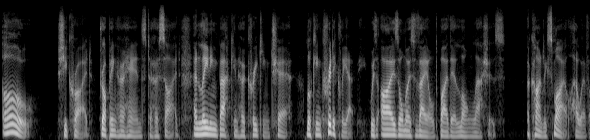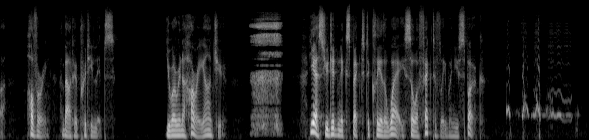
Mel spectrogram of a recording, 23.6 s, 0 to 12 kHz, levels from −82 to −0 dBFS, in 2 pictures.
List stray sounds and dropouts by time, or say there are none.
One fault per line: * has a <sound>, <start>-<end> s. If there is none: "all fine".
* has a sniff, 16.8-17.5 s
* has a bark, 21.9-23.5 s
